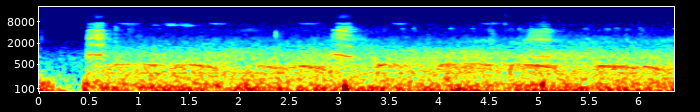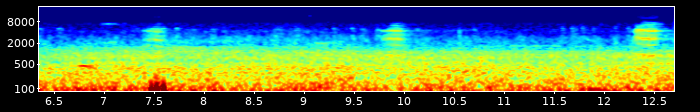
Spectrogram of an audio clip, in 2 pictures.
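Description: A bird giving a run of short, low hooting calls for the first seven seconds or so, with a few brief higher calls from other birds, over a steady low wind rumble on the microphone.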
